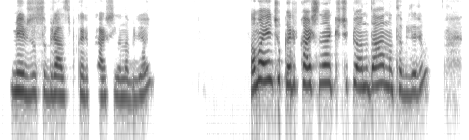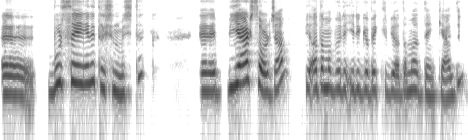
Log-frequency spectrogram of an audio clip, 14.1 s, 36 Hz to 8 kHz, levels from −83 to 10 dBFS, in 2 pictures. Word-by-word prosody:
mevzusu 230 -3 0
biraz 205 -2 0
p - - -29
garip 205 -1 -6
karşılanabiliyor. 195 0 -6 1.6
Ama 360 0 +8
en 365 +1 +7
çok 375 +2 -2
garip 305 -1 +2
karşılanan 315 +1 +4
küçük 300 +1 -7
bir - - +3
anı 285 -1 +1
daha 300 +1 +3
anlatabilirim. 260 - -3 0.7
Eee, 215 -2 0 0.2
Bursa'ya 325 +6 +4
yeni 320 +2 +1
taşınmıştık. 255 - -5 0.8
Eee, 240 0 +1 0.2
bir 275 - 0
yer 320 +5 +8
soracağım. 265 - +1 0.3
Bir 260 -1 -2
adama, 270 -2 -2
böyle, 255 -1 -6
iri 255 -2 -7
göbekli 245 -1 -7
bir 235 - -4
adama 235 +1 -5
denk 205 -1 -8
geldim. 200 - -6
250 Hz, 135 wpm, -22 LUFS, 215-305 Hz, 1.6 s, Ama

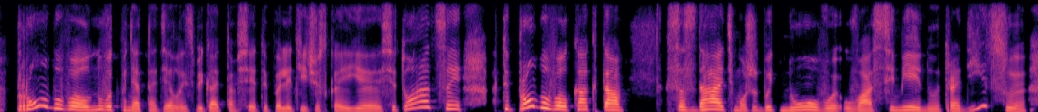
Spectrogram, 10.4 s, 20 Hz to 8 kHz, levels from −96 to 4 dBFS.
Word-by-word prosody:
пробовал, 250 - +3
ну 240 +3 -2
вот 230 0 0
понятное 185 -5 -3
дело, 165 +1 -3
избегать 155 -1 -4
там 155 - -7
всей - - -4
этой - - -11
политической 85 -1 -3
ситуации. 295 - -1 0.3
А - - -18
ты 285 - -2
пробовал 320 - +5
как-то 230 -3 +4 0.4
создать, 225 +3 +3
может 190 0 -6
быть, 205 +1 -2
новую 185 -2 0
у - - -5
вас 175 -1 +2
семейную 195 -4 -2
традицию? 185 - -4
205 Hz, 135 wpm, -26 LUFS, 170-245 Hz, 0.4 s, пробовал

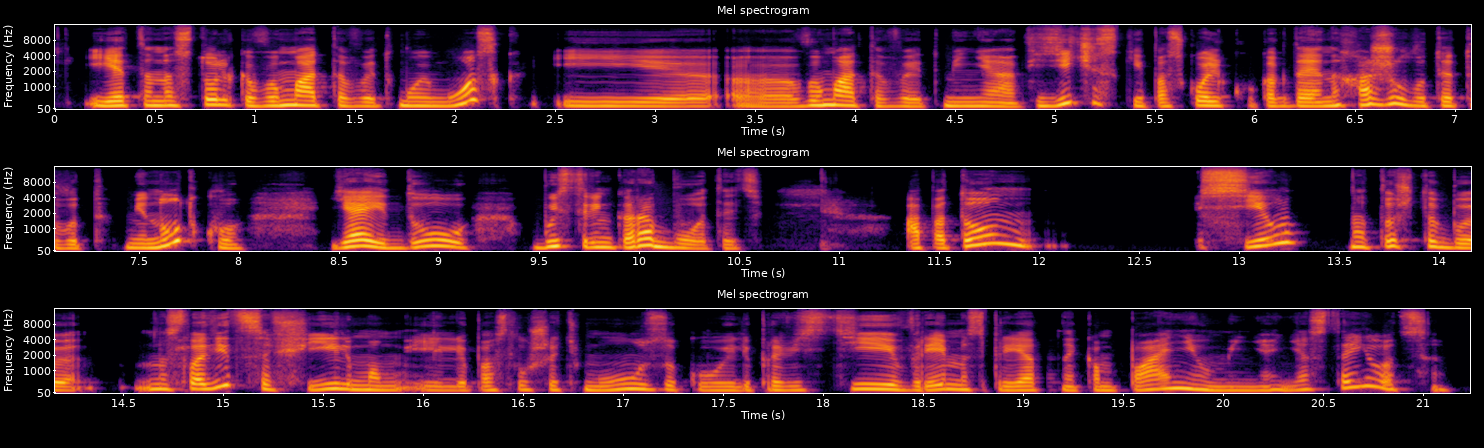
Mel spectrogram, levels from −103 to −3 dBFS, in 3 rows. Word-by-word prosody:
И 185 - -1
это 190 +1 +4
настолько 195 +1 +2
выматывает 185 -3 +3
мой 180 -2 +1
мозг 180 - +1 0.2
и, 170 -3 -2
э, 155 0 -4
выматывает 170 -7 +2
меня 170 -4 -1
физически. 255 - -1
Поскольку, 180 +3 -1
когда 170 0 -1
я 165 - +3
нахожу 225 +6 +3
вот 175 -1 -4
эту 165 -2 -3
вот 160 - -7
минутку, 180 - +1 0.4
я 240 +3 +8
иду 210 +4 +1 0.3
быстренько 215 -1 +2
работать. 165 - +2 0.7
А 175 - 0
потом 275 - +2 0.8
сил 325 - +3 0.2
на 215 -1 +1
то, 235 +6 0
чтобы 195 -9 -1 0.3
насладиться 215 - +1
фильмом 185 -4 -1
или 160 -1 -8
послушать 170 +2 -8
музыку, 180 -3 -4
или 160 0 -6
провести 175 +6 -1
время 185 +4 -1
с 180 - -10
приятной 170 -1 -3
компанией, 200 +9 -1
у 180 - -1
меня 155 +2 -7
не 180 +1 -7
остаётся. 205 - -4
180 Hz, 125 wpm, -23 LUFS, 170-215 Hz, 0.8 s, я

